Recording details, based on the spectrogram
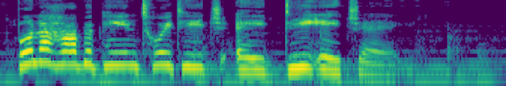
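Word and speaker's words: Bunnahabhain Toiteach a Dhà: Professor Gene, this whiskey is called the “BUNNA-habba-peen-toy-teach-a-D-H-A.” Oh, boy, that sounds pretty tricky, but I'll give it a try: “BUNNA-habba-peen-toy-teach-a-D-H-A.”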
